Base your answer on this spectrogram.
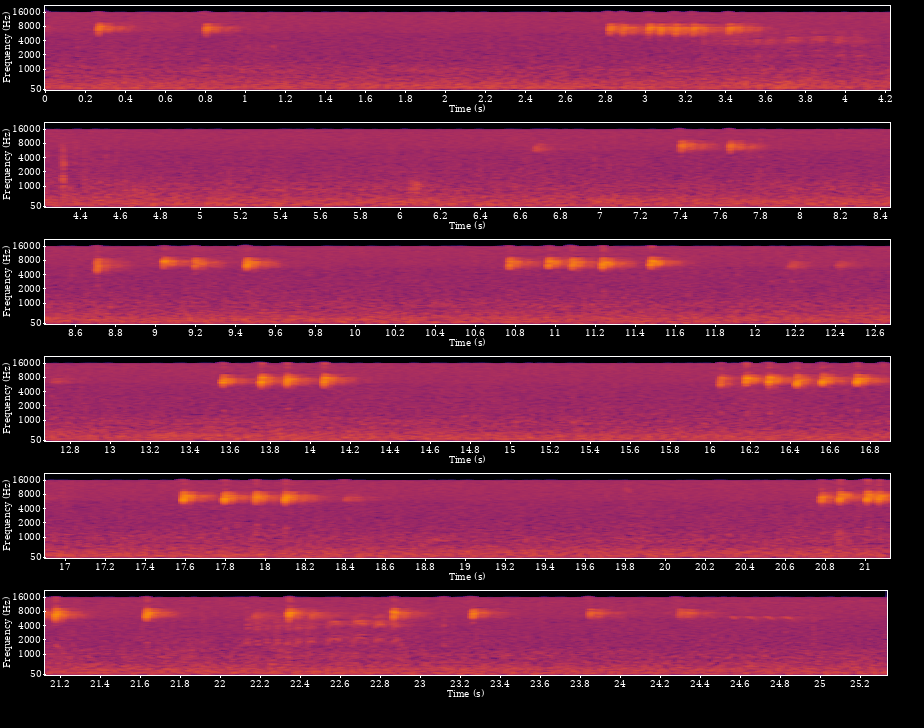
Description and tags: Robins often come near you during winter, so I could record this one reasonably well. Other birds (and distant shots) in background
birds, field-recording, nature, robin, south-spain, winter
